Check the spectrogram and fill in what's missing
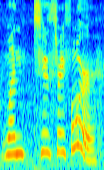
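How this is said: It sounds hesitant and nervous, unsure of welcome. The speaker fears the listener is angry. "you're walking up to somebody that you think is mad at you, but you're not sure"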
